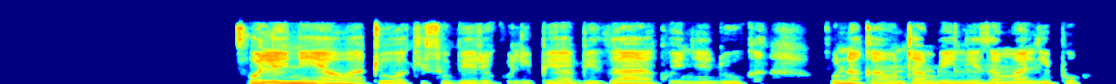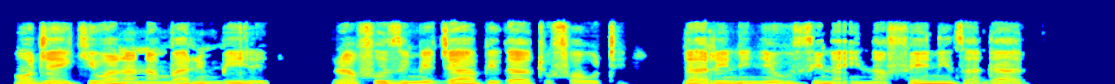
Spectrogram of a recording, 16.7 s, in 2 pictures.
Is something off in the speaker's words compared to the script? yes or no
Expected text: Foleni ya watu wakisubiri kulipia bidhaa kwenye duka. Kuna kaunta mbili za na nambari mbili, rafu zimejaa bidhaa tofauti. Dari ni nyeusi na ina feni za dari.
yes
